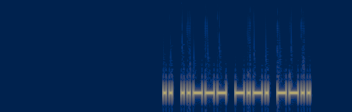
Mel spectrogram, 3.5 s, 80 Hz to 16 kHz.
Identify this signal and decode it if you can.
Morse code, heard as a keyed tone, about 40 wpm, 700 Hz. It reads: I2CZ
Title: DXCC-100 Call Signs - 4 Characters - Repeated 3x - 40wpm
